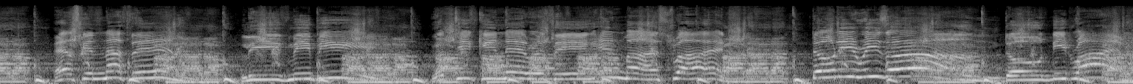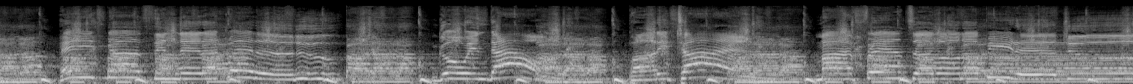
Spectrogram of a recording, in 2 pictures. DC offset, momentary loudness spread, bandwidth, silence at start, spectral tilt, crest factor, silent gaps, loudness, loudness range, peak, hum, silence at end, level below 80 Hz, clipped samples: under 0.1%; 4 LU; 17 kHz; 0 s; -4.5 dB/octave; 14 dB; none; -14 LUFS; 1 LU; -2 dBFS; none; 0 s; -36 dBFS; under 0.1%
